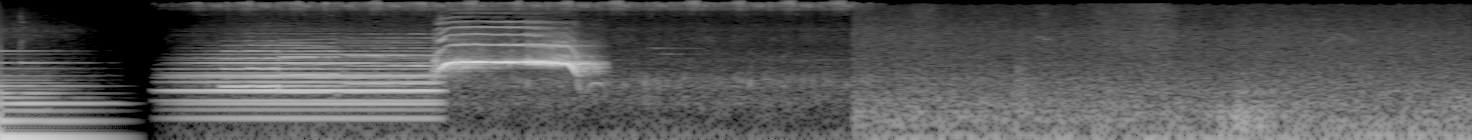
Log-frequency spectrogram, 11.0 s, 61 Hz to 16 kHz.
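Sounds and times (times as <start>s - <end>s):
held high musical note: 1.2s - 3.3s.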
